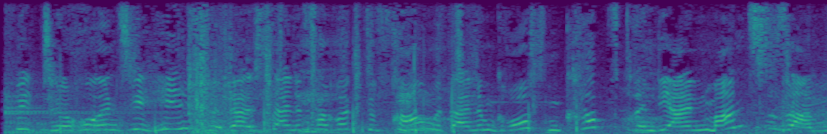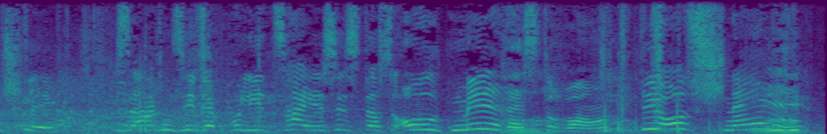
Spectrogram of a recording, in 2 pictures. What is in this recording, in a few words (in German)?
Frau, Stimmproben; Seinfeld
